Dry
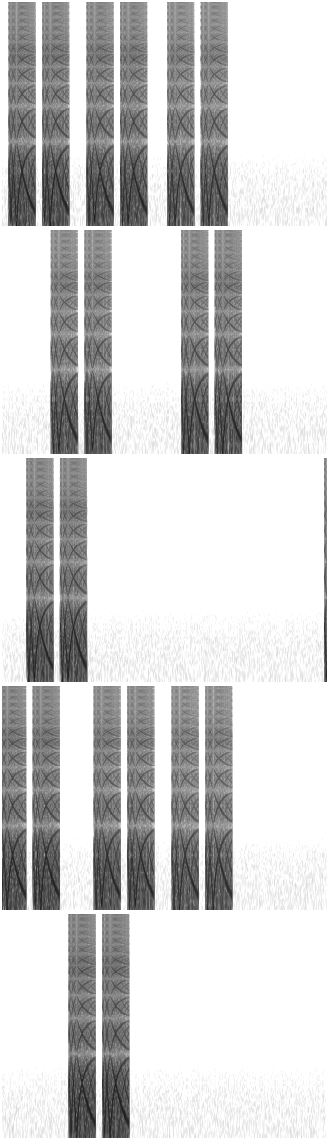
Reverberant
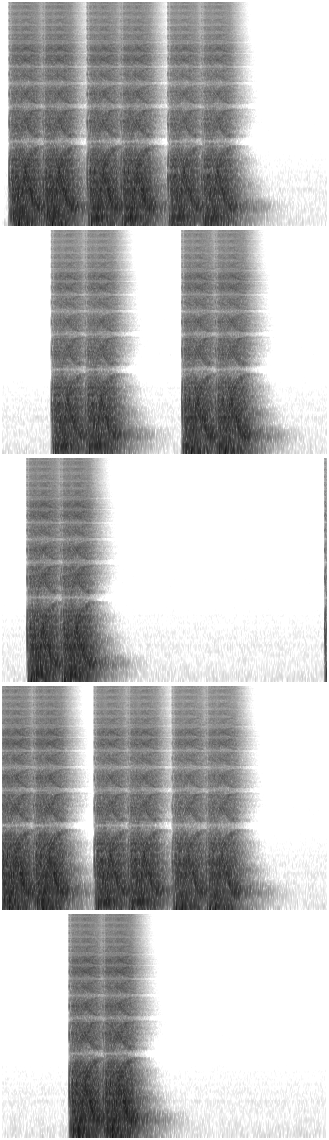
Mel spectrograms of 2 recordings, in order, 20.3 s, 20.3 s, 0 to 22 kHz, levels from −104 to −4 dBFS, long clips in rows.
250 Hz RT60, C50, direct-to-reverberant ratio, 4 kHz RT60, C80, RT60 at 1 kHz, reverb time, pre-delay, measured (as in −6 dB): 0.60 s, 2.5 dB, −8.5 dB, 0.40 s, 8.5 dB, 0.40 s, 0.45 s, 27 ms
